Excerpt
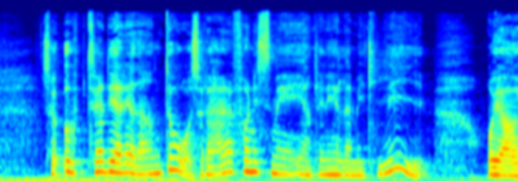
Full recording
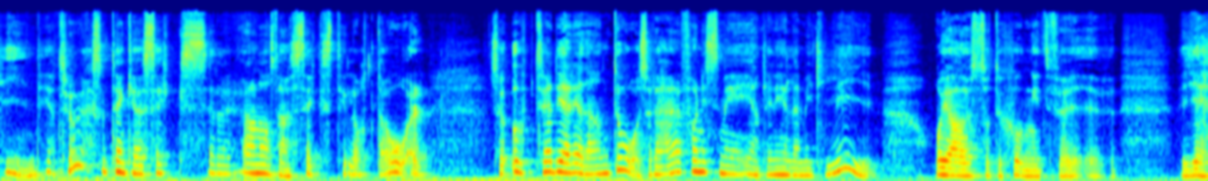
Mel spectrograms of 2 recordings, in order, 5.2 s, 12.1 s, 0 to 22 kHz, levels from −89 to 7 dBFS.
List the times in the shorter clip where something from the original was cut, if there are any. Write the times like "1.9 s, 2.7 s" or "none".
none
